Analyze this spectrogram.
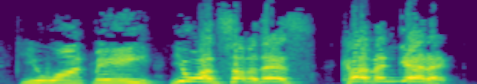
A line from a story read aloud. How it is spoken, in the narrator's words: The Marine in the passenger seat yelled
